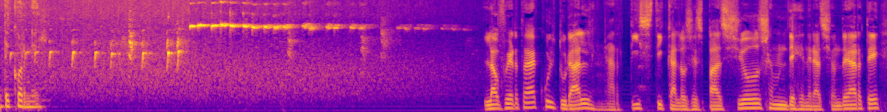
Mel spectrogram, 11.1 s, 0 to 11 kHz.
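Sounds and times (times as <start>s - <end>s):
speech: 0.0s - 0.6s, 6.0s - 11.0s
mountain grackle singing chirps and a high whistle: 0.0s - 6.0s
hiss: 0.0s - 11.0s.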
